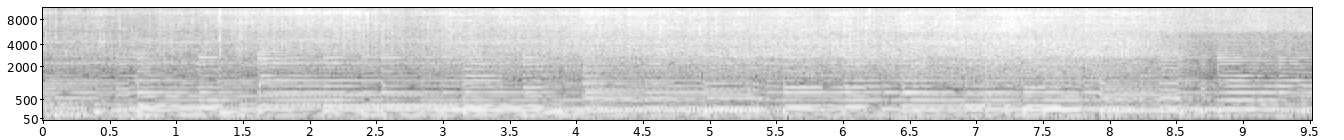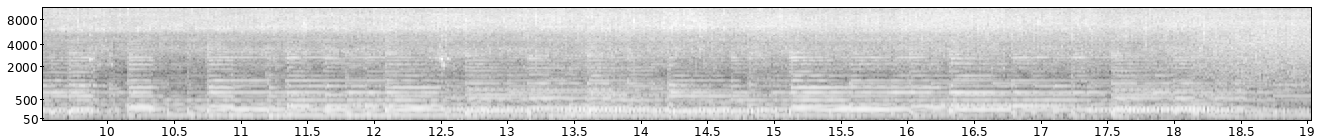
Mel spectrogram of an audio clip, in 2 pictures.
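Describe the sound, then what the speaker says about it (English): Venison sausage and bacon fry on a Blackstone griddle with a loud, continuous sizzle and crackle, close and steady throughout, with a brief hiss shift partway. "I'm cooking all this up right now, and what I got is some venison sausage on the Blackstone"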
